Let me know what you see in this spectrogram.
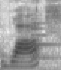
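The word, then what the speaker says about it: Vau: So starting out with correspondence, the Hebrew letter that is associated with the Hierophant is pronounced wa, it's V-A-U,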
